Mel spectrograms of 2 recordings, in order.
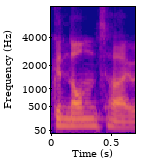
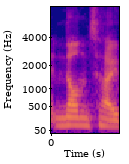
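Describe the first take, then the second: First: The initial G is sounded. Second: The initial G is silent. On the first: The speaker calls it wrong. "it's not Gnonto, as I've heard people say" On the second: The speaker calls it right. "the G silent"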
